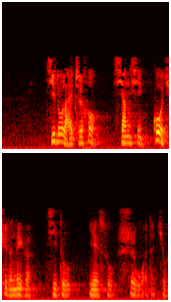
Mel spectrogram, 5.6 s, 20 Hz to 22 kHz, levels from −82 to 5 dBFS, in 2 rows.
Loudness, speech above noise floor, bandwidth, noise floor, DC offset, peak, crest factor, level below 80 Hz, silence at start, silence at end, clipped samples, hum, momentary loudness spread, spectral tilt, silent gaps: -32 LUFS; 25 dB; 5.8 kHz; -56 dBFS; 0.3%; -10 dBFS; 22 dB; -58 dBFS; 0 s; 0 s; under 0.1%; none; 15 LU; -10 dB/octave; none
